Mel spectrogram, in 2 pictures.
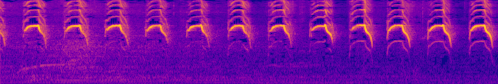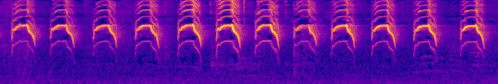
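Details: A young male Bar-winged Prinia sings a long, regular run of high, rounded chirps, roughly two and a half per second, each note rising and falling, offered as a training model for other songbirds.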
